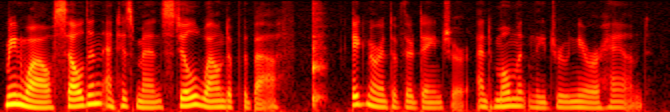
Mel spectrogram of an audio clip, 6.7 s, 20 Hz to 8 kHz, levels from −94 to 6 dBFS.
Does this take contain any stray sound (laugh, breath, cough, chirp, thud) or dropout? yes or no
yes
